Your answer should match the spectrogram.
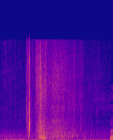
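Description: Cast net hitting the water surface: a sharp slap about half a second in, then a short spattering splash as its weighted edge comes down and sinks.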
